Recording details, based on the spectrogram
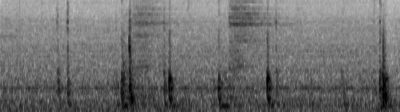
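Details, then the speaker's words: KIA Telluride sunroof motor strains with quiet, uneven clicks and short clunks every half second; the panel opens fully but will not close. Suspected to be off track after a broken wind deflector, not confirmed. "sounds like it's wanting to close, but it's not."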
